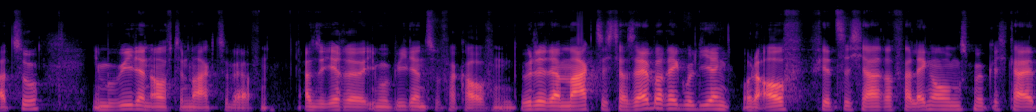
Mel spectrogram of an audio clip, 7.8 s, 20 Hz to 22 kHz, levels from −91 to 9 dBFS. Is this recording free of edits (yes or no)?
no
